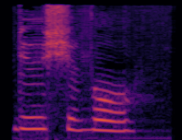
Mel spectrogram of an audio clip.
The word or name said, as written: deux chevaux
